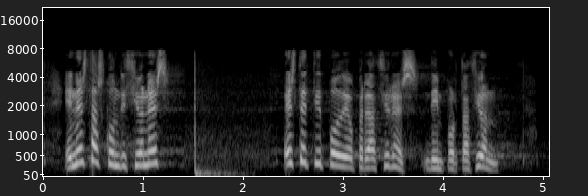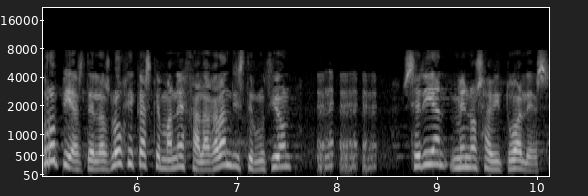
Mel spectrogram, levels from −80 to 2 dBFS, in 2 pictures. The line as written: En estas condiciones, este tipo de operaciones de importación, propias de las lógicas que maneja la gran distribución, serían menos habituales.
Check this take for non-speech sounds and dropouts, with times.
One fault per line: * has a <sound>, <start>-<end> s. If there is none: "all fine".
* has a thud, 1.5-2.1 s
* has a laugh, 7.8-8.4 s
